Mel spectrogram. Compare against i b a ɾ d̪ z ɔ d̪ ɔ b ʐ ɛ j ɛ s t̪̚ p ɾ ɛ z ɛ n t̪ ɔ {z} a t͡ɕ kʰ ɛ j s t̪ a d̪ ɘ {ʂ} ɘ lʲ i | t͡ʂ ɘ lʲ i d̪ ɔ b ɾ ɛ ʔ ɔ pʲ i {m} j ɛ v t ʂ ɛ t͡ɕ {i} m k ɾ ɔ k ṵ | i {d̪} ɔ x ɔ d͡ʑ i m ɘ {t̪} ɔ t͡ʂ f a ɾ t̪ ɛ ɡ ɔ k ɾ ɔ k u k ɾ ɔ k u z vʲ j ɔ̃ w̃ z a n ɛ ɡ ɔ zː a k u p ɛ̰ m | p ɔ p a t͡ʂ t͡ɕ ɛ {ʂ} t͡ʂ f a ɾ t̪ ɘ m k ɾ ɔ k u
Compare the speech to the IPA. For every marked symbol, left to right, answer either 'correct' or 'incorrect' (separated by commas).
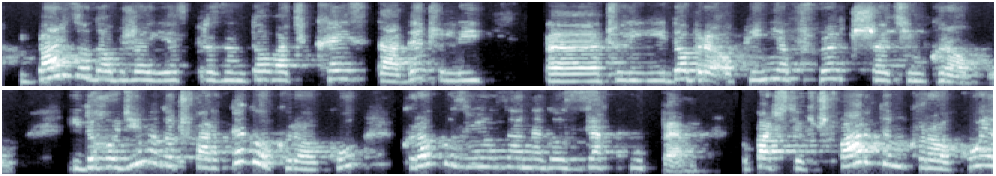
incorrect, incorrect, incorrect, correct, correct, incorrect, incorrect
